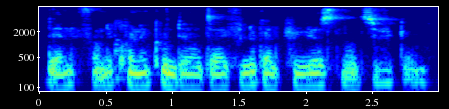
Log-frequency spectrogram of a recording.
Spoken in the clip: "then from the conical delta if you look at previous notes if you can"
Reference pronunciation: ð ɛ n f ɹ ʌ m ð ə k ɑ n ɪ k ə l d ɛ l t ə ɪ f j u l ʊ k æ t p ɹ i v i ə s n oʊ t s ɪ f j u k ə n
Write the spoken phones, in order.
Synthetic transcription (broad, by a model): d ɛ n f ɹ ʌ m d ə k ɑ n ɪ k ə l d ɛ t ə ɪ f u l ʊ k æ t p ɹ i v i ə s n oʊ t ɪ f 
